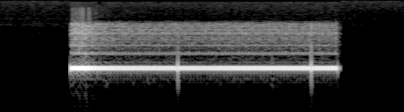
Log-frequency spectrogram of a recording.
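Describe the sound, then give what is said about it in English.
A single steady electronic telephone ringing tone on an outgoing call holds evenly for about two seconds and then cuts off, with no voices around it. “The phone number you have just called is actually spelling the name of a place.”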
